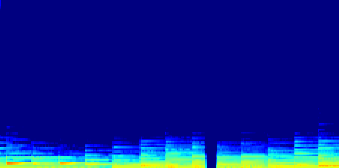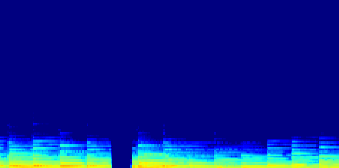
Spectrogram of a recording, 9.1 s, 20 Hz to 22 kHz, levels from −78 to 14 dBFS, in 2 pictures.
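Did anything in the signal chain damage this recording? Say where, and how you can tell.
Yes. The music shows a digital broadcast dropout at the reception stage, twice: from 2.72 to 2.90 s and from 5.98 to 6.29 s. Each time the sound fades to silence over 20 ms, stays muted, then resumes later in the programme, with the missing material gone rather than delayed. That points to a receiver muting on lost or corrupted frames. The 144 ms and 264 ms gaps fit runs of about six and eleven 24 ms frames.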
